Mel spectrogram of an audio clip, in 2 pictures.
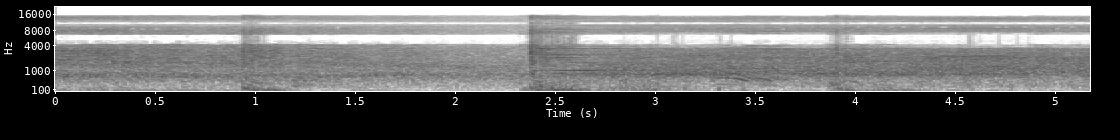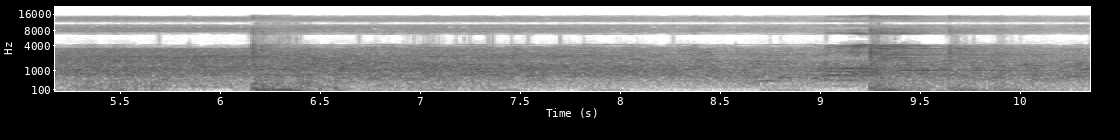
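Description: Heavy thuds ring out as bodies slam against the ring.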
